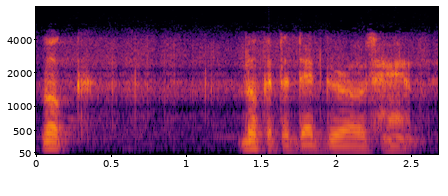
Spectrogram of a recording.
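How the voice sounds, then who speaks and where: A man playing a clever, self-assured French detective in a 1940s radio drama, with a theatrical, drily ironic, deliberate delivery. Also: on the low side, animated, slightly rough. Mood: self-assured, emphatic. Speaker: actor playing detective and narrator. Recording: muffled 1940s radio recording.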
